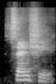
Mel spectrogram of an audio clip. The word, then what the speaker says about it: Senshi: How is that pronounced? Phoenix what? Senshi.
